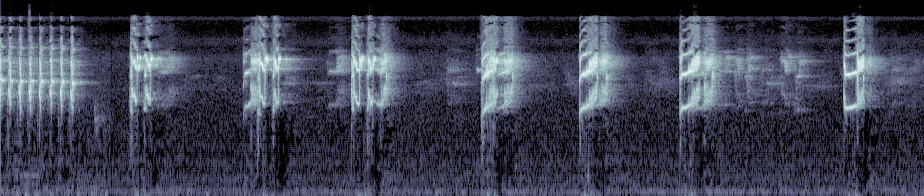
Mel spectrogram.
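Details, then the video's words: Fighter-type lovebird, used as a lure to prompt a quiet lovebird to sing: a fast burst of shrill ticking notes, then seven squeaky, harsh chirps roughly once a second, all high-pitched and clean. "Pancingan Suara Lovebird Gacor Fighter"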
